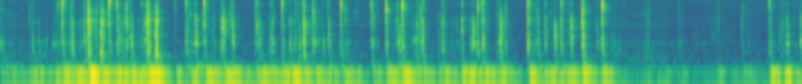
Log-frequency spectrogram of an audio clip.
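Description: Long painted nails and fingertips type rapidly on a pastel plastic typewriter-style computer keyboard with round retro keycaps and hollow keys. The result is a dense run of sharp, bright clicks and clacks over a steady low hum.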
